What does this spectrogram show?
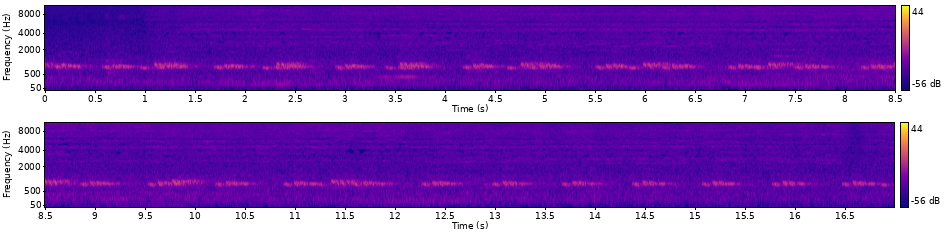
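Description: A bird calling one short note over and over at a steady pitch, about three calls every two seconds, without pause.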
